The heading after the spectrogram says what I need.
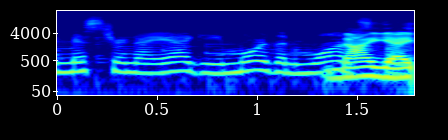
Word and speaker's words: Naegi: Naegi more than once, for Naegi? example. Is that how you say it? No, it's not Eggy. Not Eggy forever.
